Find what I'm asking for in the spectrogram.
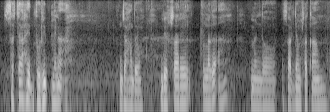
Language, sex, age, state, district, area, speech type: Santali, male, 18-30, Jharkhand, East Singhbhum, rural, spontaneous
